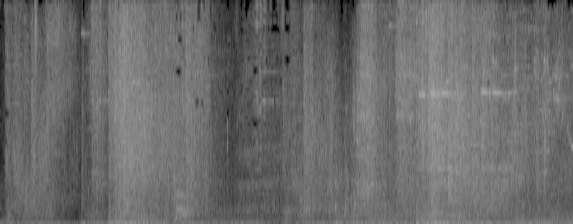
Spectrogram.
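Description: Fiery magic blasts whoosh and crackle in a video game.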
